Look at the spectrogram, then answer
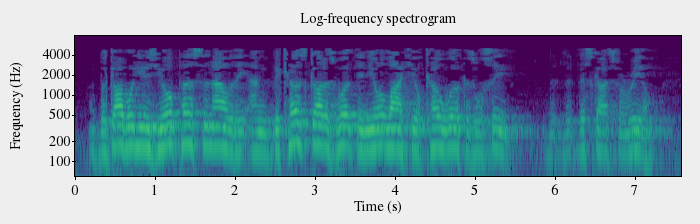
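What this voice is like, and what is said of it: English accent. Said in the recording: “I've got an English accent in America”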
